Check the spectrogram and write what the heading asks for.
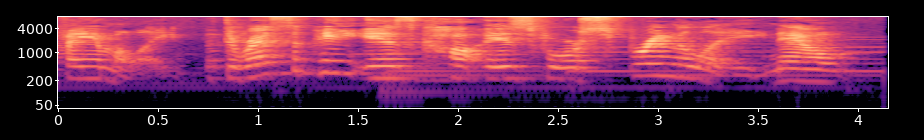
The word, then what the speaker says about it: Springele: The recipe is for Springele. Now, people pronounce either Springerle or Springele.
